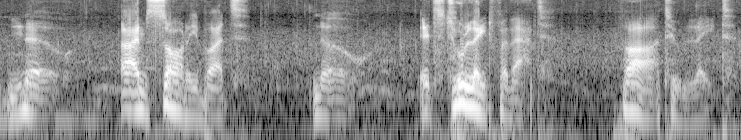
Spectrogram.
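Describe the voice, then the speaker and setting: A man's cartoonish character voice at medium pitch, very slow, with long, frequent pauses over clear background noise. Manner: theatrical, mocking.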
